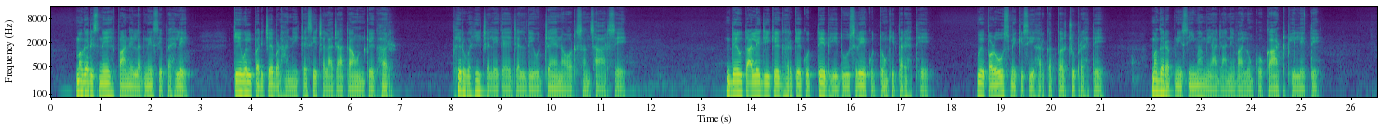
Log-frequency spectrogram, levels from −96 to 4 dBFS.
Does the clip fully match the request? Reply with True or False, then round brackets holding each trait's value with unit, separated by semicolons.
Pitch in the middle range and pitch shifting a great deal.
False (80 Hz; 5.7 semitones)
